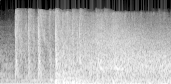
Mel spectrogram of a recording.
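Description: Fortnite Battle Royale gunfire: a loud rapid string of close shots in the first half-second, then a dense roaring wash of continued firing and blasts carrying on to the end, with no voices.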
